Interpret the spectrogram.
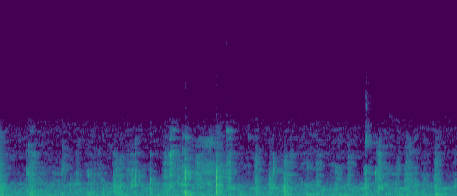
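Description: Close-miked chewing of crisp lemon meringue cookies: a dense run of small irregular crackles and clicks, with a couple of sharper snaps a little under three seconds in.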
